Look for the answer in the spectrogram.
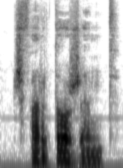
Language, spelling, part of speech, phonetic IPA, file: Polish, czwartorzęd, noun, [t͡ʃfarˈtɔʒɛ̃nt], Pl-czwartorzęd.ogg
